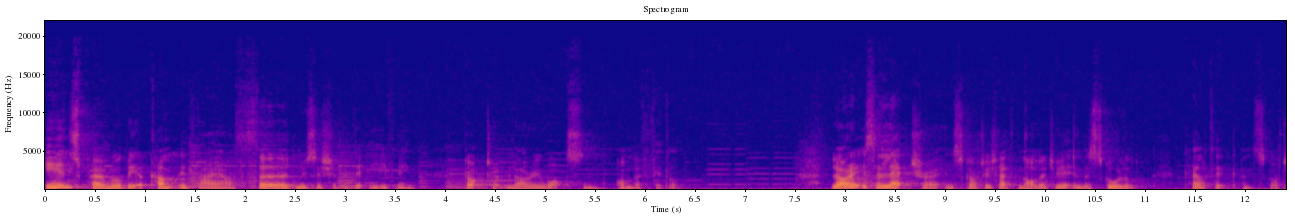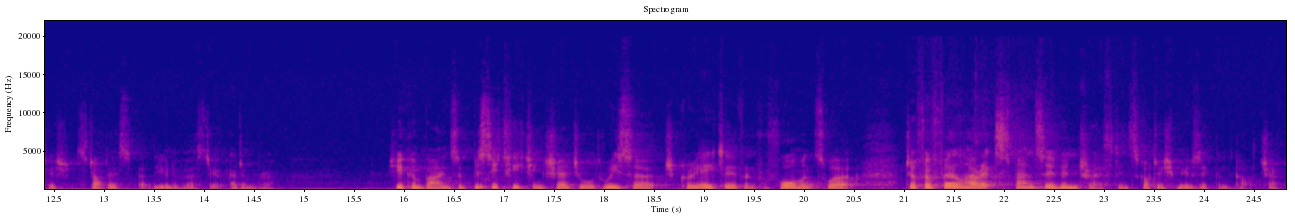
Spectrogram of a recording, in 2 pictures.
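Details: Adult male speaker; Normal fluent speech.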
